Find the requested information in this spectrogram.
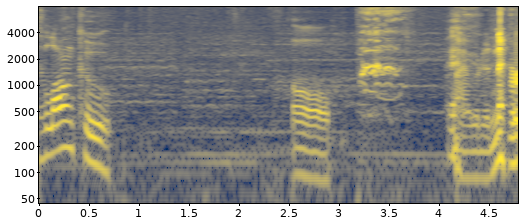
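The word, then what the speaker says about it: Lon'qu: It's Longku. Oh. I would have never remembered that. I only know how to pronounce it because that's what the Japanese katakana says. Ronku.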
